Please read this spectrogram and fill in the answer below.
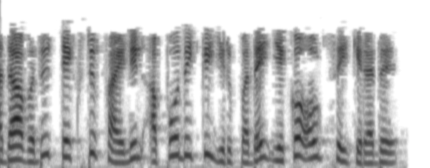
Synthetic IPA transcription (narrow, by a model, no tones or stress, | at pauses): ɐðaːʋɐðɯʈɛksʈɯfɐɪlɪlɐpːoːðɐɪkːɯɪɾɯpːɐðɐɪʔɛkːoːɐʊʈsɛjɣɪrɐðɯ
